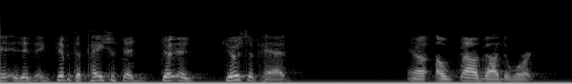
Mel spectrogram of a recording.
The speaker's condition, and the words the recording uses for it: Stuttering. Thing is, my speech, think it's an hour later too, so I get tireder.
